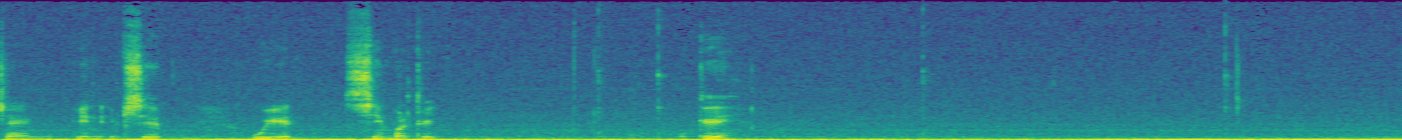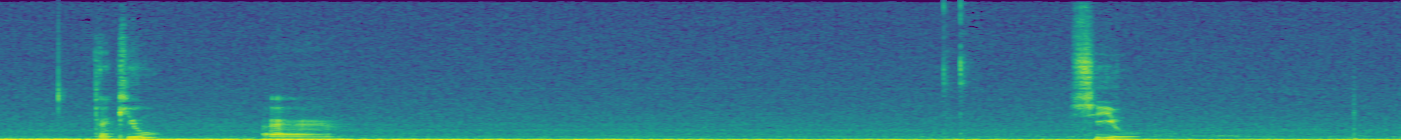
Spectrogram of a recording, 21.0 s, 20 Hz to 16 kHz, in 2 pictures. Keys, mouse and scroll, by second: 4.5 click, 4.8 ctrl+middle click, 6.2 ctrl+scroll up 2, 6.9-9.3 ctrl+middle drag, 17.5 click.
